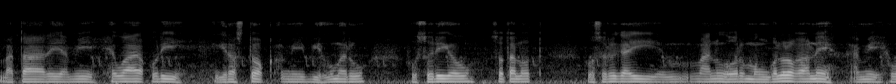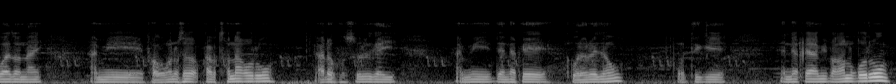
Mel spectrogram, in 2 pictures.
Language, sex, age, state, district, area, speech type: Assamese, male, 45-60, Assam, Barpeta, rural, spontaneous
